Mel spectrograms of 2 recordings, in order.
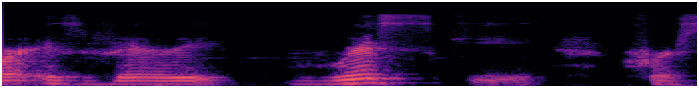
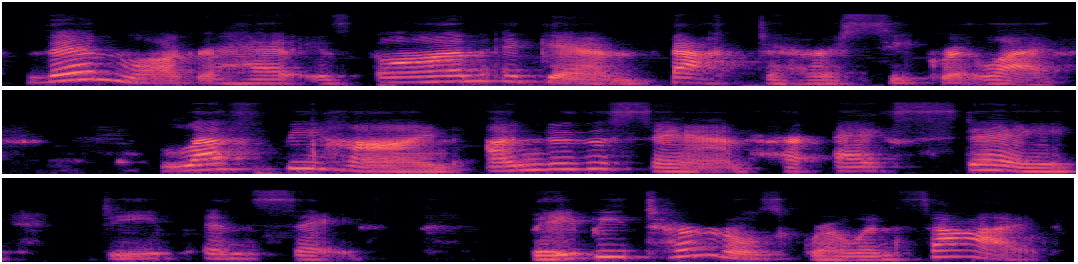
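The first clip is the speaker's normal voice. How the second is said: louder, expressive reading of a turtle picture book; storybook read-aloud; 6 dB louder than usual. Acted. Teacher reading a turtle book to her class, expressive storytelling. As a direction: read it like a nature story for kids.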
